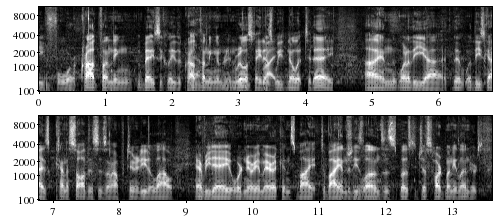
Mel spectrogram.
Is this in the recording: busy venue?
yes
